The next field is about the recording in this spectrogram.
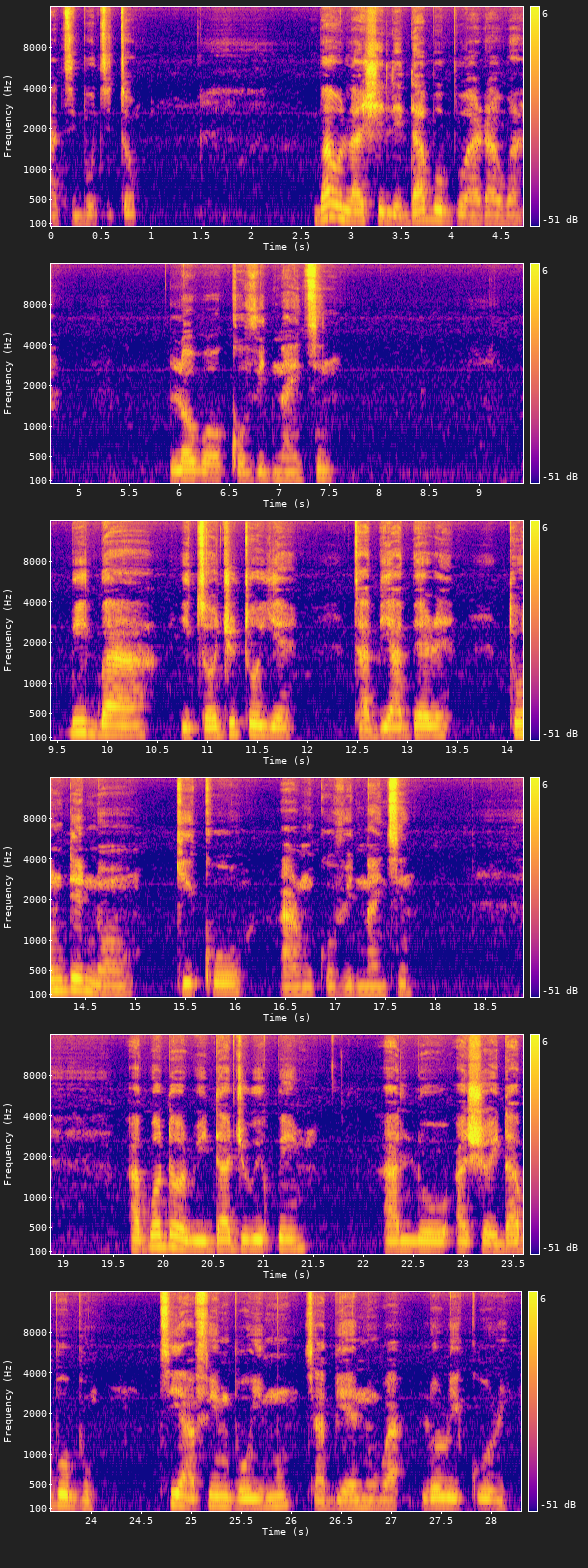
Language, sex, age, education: Yoruba, male, 15-29, tertiary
